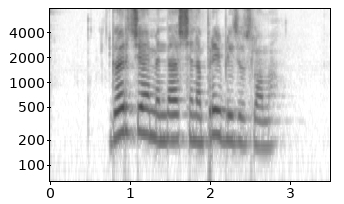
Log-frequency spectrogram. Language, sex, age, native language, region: Slovenian, female, 12-17, Slovenian, Central Slovenia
